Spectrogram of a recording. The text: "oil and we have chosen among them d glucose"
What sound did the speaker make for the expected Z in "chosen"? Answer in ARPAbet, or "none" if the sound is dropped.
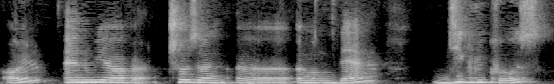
Z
